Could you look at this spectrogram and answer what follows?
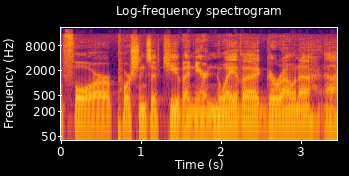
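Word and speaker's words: Nueva Gerona: a hurricane coming for portions of Cuba near NOA garona how do you say that like like the locals that would be NOA Herona sounds like folks there need to brace for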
